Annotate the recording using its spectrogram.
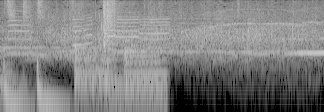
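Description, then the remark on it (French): A live audience at the Montreux Comédie show claps loudly and steadily to welcome comedian David Azencott, with a few whooping cheers rising early on before the applause settles into a dense, continuous patter. “Préparez-vous maintenant à accueillir notre prochain artiste et faites du bruit, où que vous soyez, pour David Azencott.”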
